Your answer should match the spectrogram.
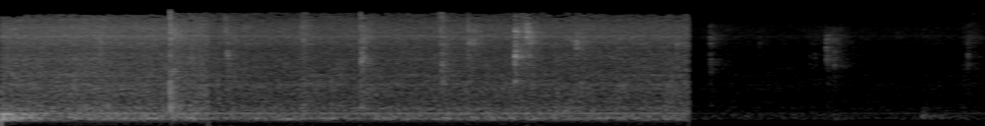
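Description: Quiet chewing of a mouthful of burger with the mouth closed: a few faint, scattered wet mouth clicks over a low steady room hum, the sound cutting out to silence near the end.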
